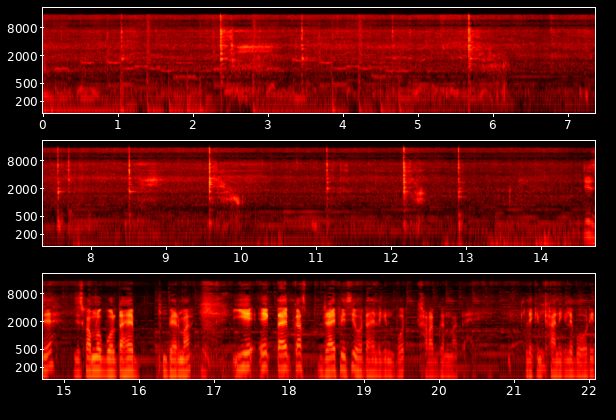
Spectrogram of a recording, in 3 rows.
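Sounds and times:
meat sizzling in a pot: 0:00.0 - 0:15.5.

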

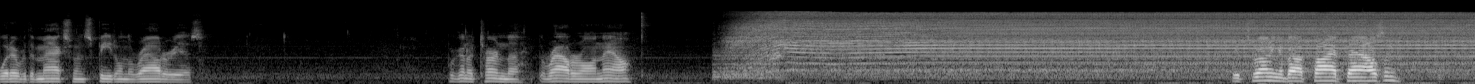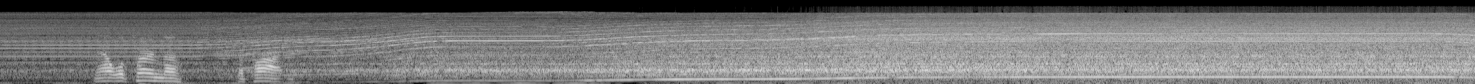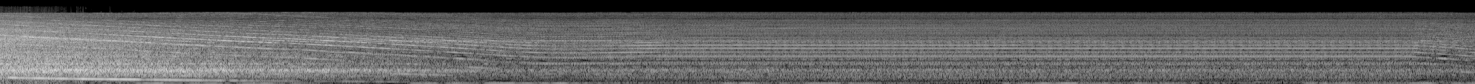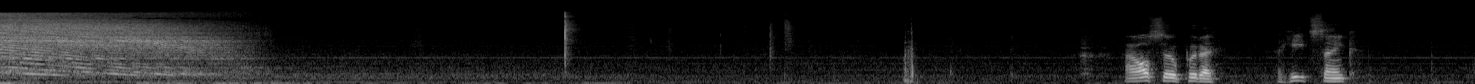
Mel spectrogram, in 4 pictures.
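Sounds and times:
router spindle motor whining: 0:07.2 - 0:47.0.

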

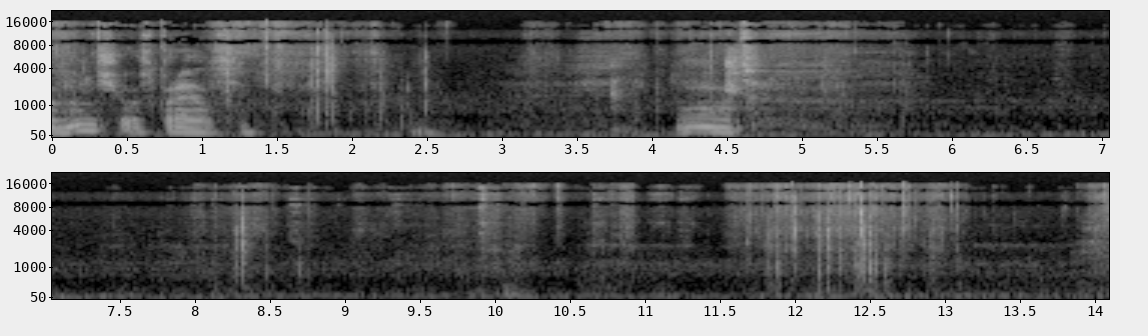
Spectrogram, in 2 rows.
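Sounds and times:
plastic packaging rustling: 0:00.0 - 0:05.8, 0:07.9 - 0:14.0.

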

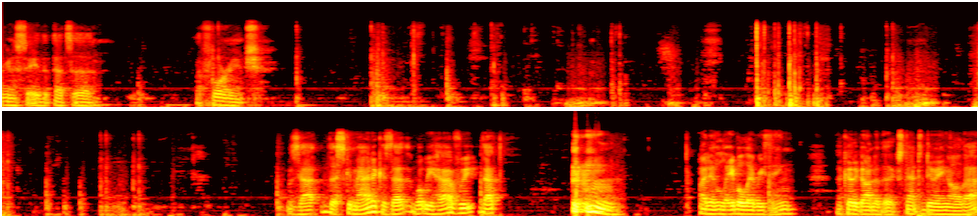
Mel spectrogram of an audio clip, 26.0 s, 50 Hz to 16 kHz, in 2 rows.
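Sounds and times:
typing on computer keyboard: 0:10.0 - 0:12.1, 0:13.0 - 0:15.0.

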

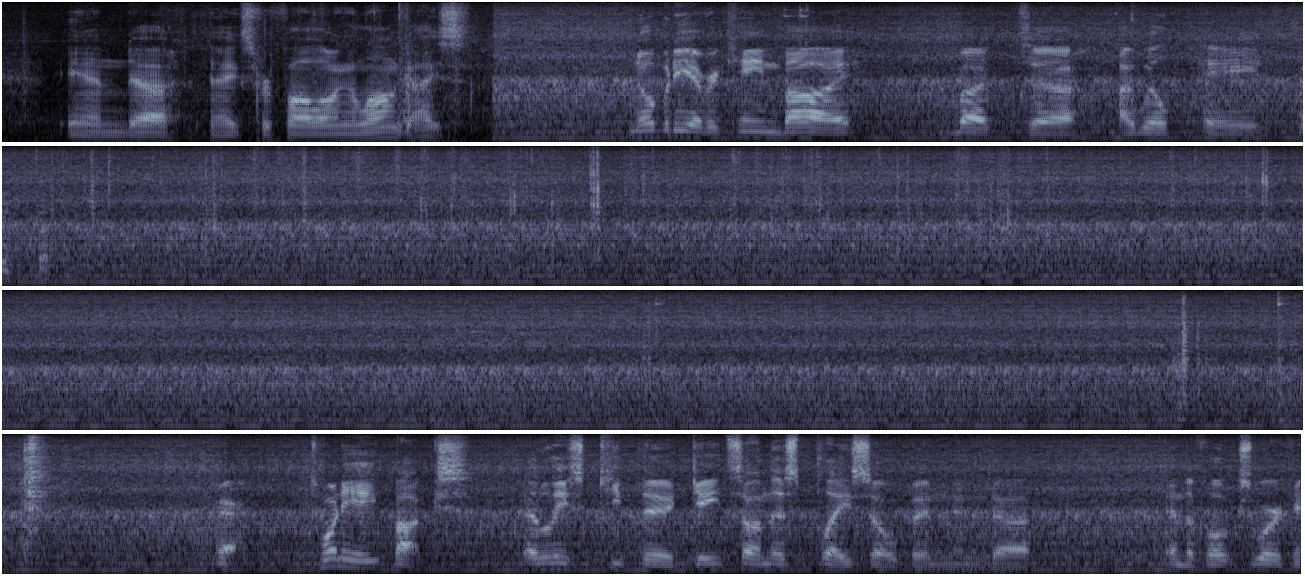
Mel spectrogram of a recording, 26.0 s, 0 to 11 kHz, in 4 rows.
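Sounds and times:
engine idling: 0:02.4 - 0:26.0.

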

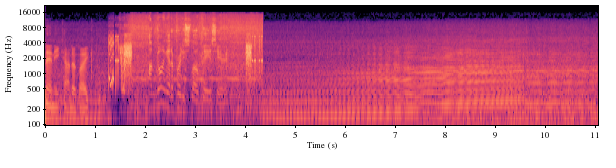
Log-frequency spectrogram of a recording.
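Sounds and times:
motorcycle engine accelerating: 0:03.7 - 0:11.0.

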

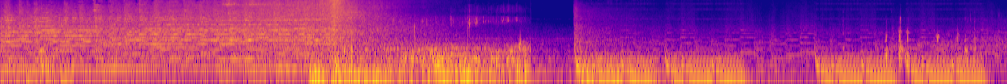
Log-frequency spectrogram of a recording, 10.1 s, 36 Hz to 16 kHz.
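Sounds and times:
cinematic music with deep bass: 0:00.0 - 0:10.0.

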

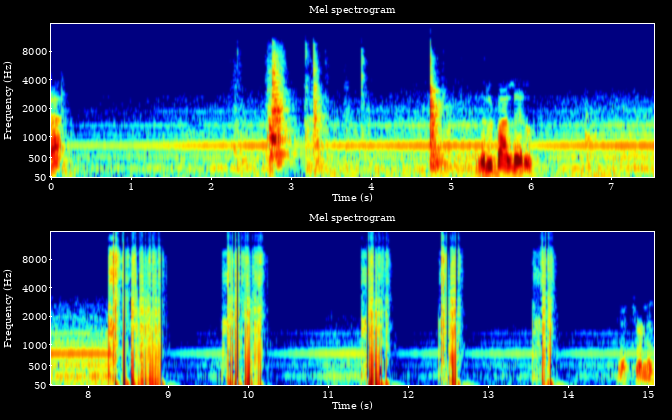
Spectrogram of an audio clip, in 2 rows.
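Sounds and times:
faint steady hum: 0:00.0 - 0:15.0
welder arc crackling: 0:08.3 - 0:09.1, 0:09.7 - 0:10.3, 0:11.4 - 0:12.8, 0:13.6 - 0:14.0.

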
